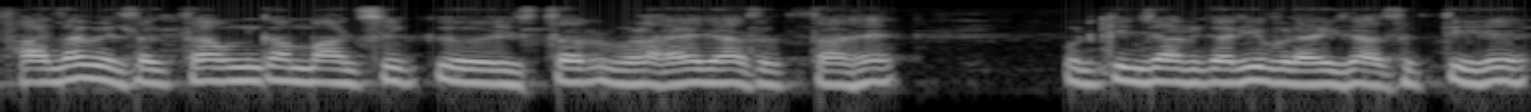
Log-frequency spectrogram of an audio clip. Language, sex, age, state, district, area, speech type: Hindi, male, 60+, Uttar Pradesh, Lucknow, rural, spontaneous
